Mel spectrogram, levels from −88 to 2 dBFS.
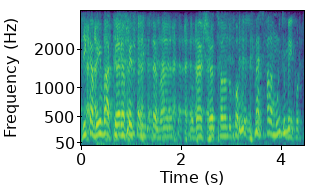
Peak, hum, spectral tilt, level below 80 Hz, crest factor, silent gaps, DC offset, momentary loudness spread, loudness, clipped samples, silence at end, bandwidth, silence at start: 0 dBFS; none; -10.5 dB/octave; -42 dBFS; 14 dB; none; under 0.1%; 7 LU; -13 LUFS; under 0.1%; 0.05 s; 4 kHz; 0 s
